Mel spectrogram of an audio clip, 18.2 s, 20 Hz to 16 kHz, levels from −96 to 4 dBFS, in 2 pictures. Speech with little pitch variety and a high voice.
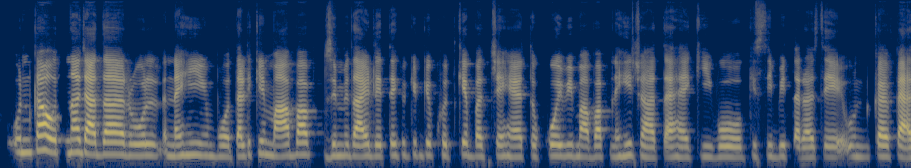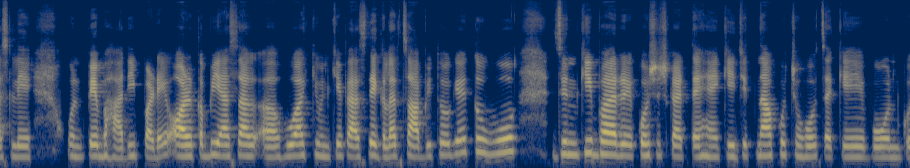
Yes: narrow, 2.2 semitones; high, 210 Hz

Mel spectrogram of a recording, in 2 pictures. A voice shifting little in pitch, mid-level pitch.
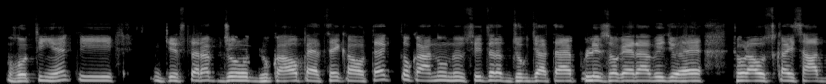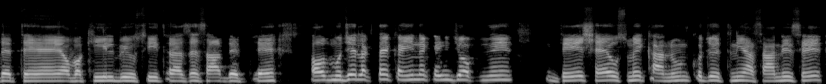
Yes: narrow, 2.3 semitones; medium, 175 Hz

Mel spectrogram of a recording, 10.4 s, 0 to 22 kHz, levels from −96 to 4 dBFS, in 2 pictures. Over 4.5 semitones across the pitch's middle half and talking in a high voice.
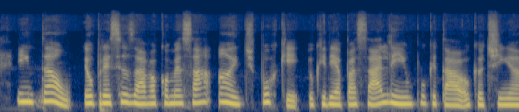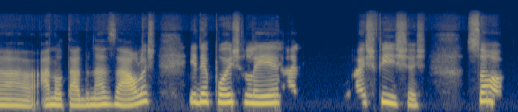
Yes: average, 5.1 semitones; high, 225 Hz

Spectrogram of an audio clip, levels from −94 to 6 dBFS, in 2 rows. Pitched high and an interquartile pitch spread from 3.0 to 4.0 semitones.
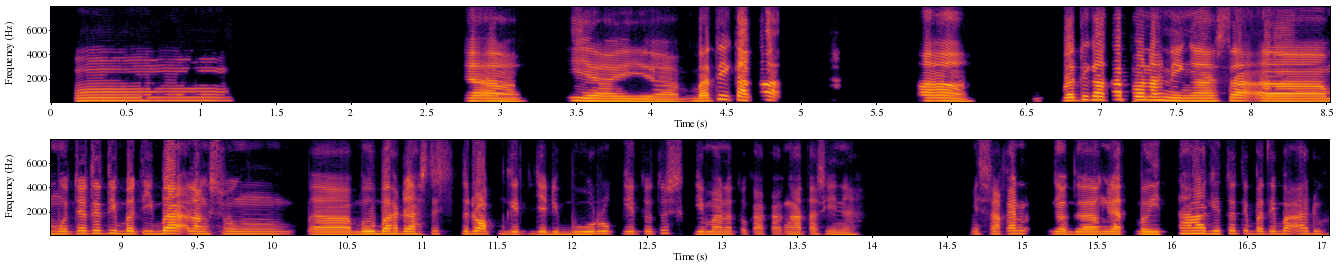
Yes: high, 210 Hz; average, 3.3 semitones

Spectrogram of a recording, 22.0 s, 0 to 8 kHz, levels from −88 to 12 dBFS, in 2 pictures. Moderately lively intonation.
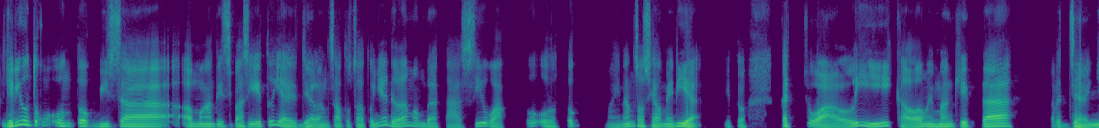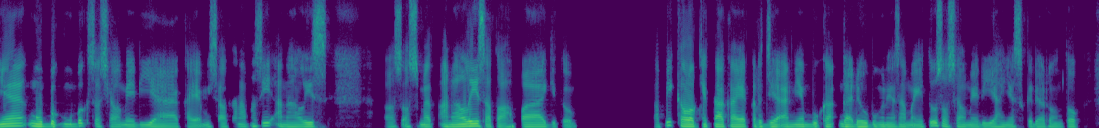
Yes: average, 3.8 semitones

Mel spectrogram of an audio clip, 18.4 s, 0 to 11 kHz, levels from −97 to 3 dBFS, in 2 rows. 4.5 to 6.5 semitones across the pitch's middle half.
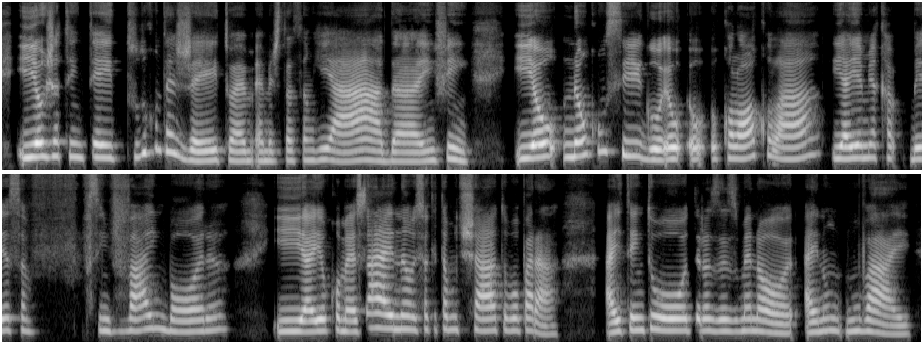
No: average, 3.3 semitones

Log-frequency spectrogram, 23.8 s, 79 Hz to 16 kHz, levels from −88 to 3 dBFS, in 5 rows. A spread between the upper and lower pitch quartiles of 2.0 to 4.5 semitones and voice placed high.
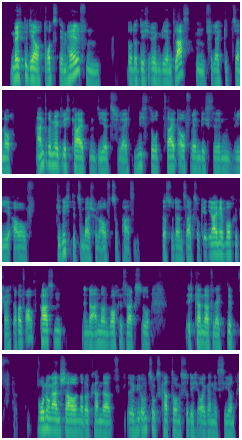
No: average, 2.8 semitones; low, 120 Hz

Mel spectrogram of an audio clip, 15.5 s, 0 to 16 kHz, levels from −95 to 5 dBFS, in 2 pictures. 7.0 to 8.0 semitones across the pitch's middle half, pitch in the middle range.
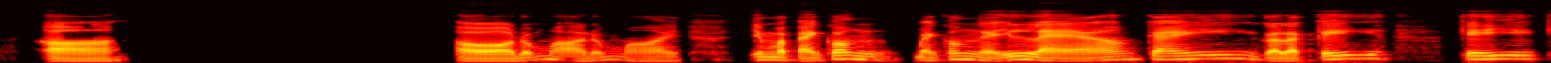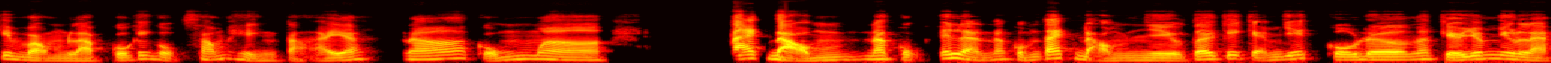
Yes: wide, 7.7 semitones; medium, 145 Hz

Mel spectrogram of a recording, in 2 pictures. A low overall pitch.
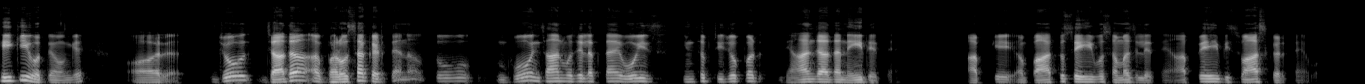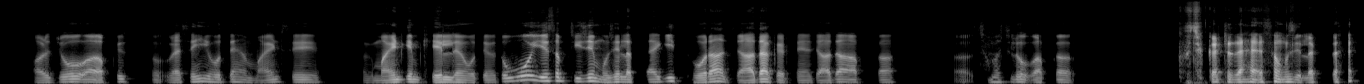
Yes: low, 115 Hz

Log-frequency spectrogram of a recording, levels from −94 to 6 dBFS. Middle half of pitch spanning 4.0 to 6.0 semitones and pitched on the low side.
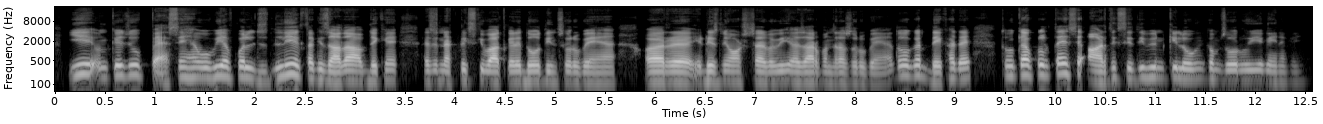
Yes: average, 4.8 semitones; low, 130 Hz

